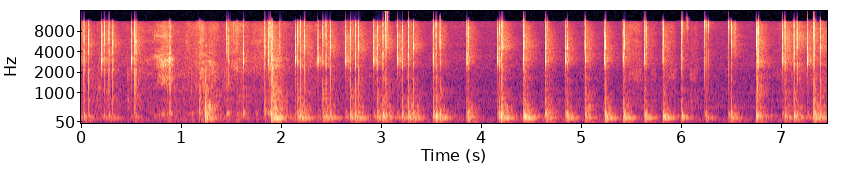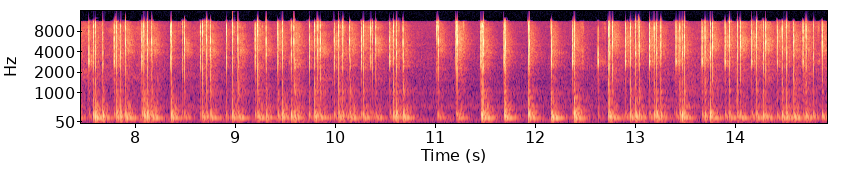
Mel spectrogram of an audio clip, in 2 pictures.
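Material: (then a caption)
Plastic. Long nails tap rapidly on the hollow plastic casing of a grey plastic deodorant stick lying flat on a table, label side up. About seventy quick, uneven taps sound over 15 seconds, each a bright click over a hollow low knock that dies away almost at once.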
